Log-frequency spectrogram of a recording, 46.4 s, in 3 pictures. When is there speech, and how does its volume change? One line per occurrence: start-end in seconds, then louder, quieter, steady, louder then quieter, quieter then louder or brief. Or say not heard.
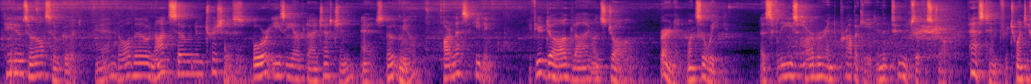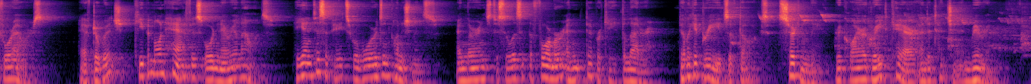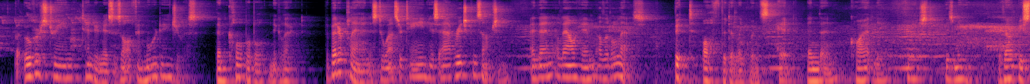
0.1-46.3 steady.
